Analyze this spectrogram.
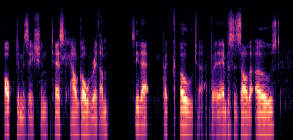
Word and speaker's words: PECOTA: this picata or picota how do you pronounce this p p it's picota picota I don't like that I like ricotta cheese that's where my brain went well it is widely accepted as pakota fine makes sense if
